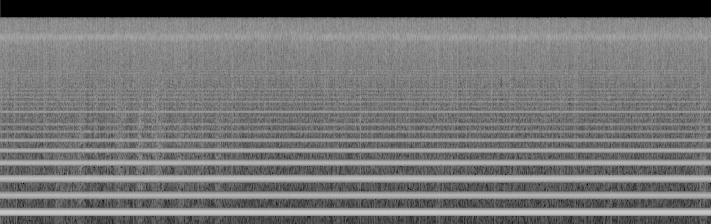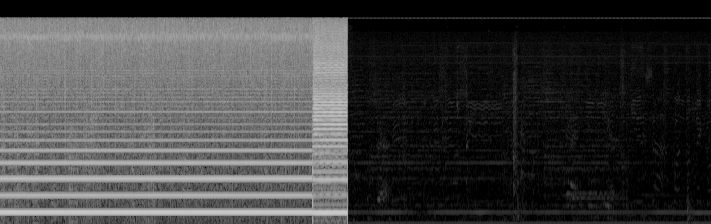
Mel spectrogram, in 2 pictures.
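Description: A loud, steady single-pitched tone with many overtones, held unchanged for about twenty seconds before it cuts off suddenly. It is a fault tone on a broadcast phone line whose call has dropped.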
